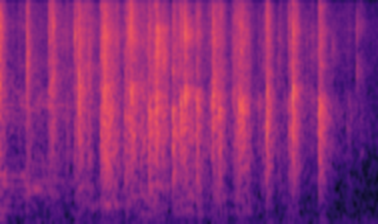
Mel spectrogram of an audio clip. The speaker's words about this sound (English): Round of applause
